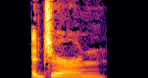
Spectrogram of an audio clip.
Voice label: "adjourn", English voice

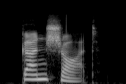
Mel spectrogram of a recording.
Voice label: "gunshot", spelling

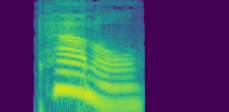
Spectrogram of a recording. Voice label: "panel", English voice

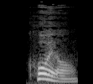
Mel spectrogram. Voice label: "coil", spelling

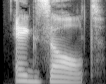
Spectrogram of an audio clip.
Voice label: "exult", voice

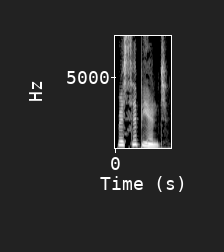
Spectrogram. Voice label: "recipient", voice, english

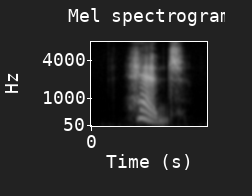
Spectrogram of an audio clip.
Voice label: "hedge", English, spelling

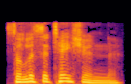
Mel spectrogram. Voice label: "solicitation", english

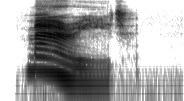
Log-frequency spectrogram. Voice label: "married", spelling voice

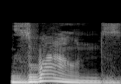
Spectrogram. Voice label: "swounds", English word

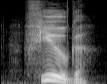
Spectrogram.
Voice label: "fugue", English voice, spelling

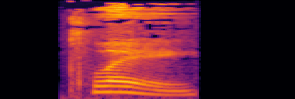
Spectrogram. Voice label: "play", English

